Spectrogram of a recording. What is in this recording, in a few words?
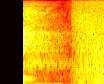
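"ma3", Mandarin Chinese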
